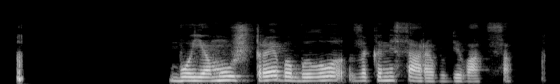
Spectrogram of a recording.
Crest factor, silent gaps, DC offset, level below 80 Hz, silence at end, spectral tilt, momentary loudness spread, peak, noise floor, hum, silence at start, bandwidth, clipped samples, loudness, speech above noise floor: 16 dB; none; under 0.1%; -58 dBFS; 0.5 s; -7.5 dB/octave; 15 LU; -2 dBFS; -83 dBFS; none; 0.15 s; 7.4 kHz; under 0.1%; -15 LUFS; 68 dB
